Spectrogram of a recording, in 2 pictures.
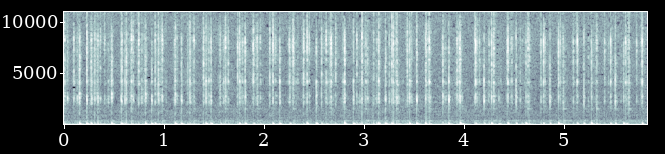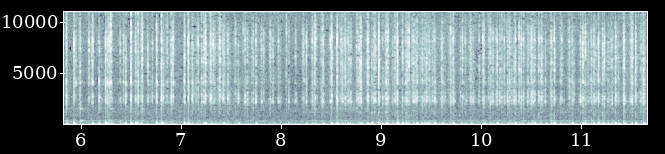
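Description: An aluminium Red Bull energy-drink can is tapped and handled with rapid, continuous fingertip taps. The taps come through as dull, low, hollow thuds with very little ring, over a faint steady hiss.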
